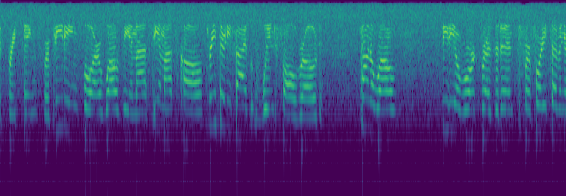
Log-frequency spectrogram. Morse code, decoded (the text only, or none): none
